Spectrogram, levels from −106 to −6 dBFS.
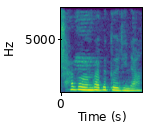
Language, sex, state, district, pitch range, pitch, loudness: Bengali, female, West Bengal, Jalpaiguri, 215-255 Hz, 245 Hz, -16 LUFS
